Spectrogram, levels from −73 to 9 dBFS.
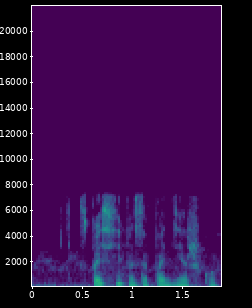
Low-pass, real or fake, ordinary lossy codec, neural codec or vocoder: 7.2 kHz; fake; none; vocoder, 22.05 kHz, 80 mel bands, HiFi-GAN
